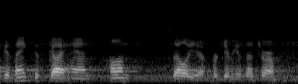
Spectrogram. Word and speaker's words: Selye: I'll talk a bit about Celia, and then we'll be done for today. It's pronounced Celia.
